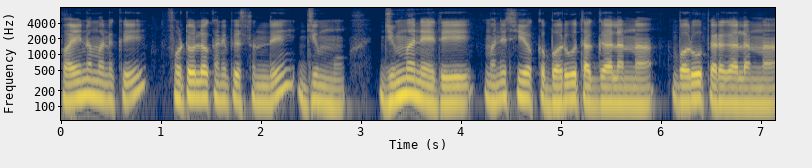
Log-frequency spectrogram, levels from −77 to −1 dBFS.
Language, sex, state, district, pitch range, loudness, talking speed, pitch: Telugu, male, Andhra Pradesh, Visakhapatnam, 120-145 Hz, -15 LUFS, 150 wpm, 135 Hz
